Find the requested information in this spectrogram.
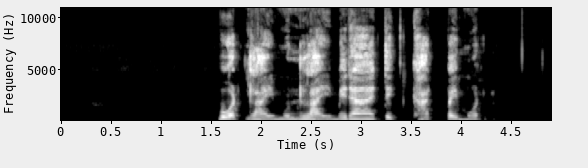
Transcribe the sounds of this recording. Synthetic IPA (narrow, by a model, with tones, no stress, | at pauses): pu˨˩ət̪̚la˨˩jmu˩˦nla˨˩jma˥˩jdaː˥˩jt̪i˨˩t̪̚kʰa˨˩t̪̚pa˧jmo˨˩t̪̚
